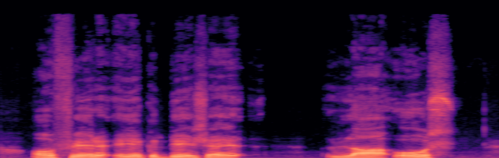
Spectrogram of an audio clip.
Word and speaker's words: लाओस: फिर एक देश लाओस यह फ्रेंच लोगों ने आखिरी में एस लगाया है फ्रेंच में जब आखिरी में एस आता है तो उसका उच्चारण नहीं होता है तो यह होता है एओ लव तो लव के नाम पर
